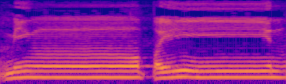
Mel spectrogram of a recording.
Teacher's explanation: karena to ini memiliki sifat i'tibaq, jadi harus tebal terus-menerus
